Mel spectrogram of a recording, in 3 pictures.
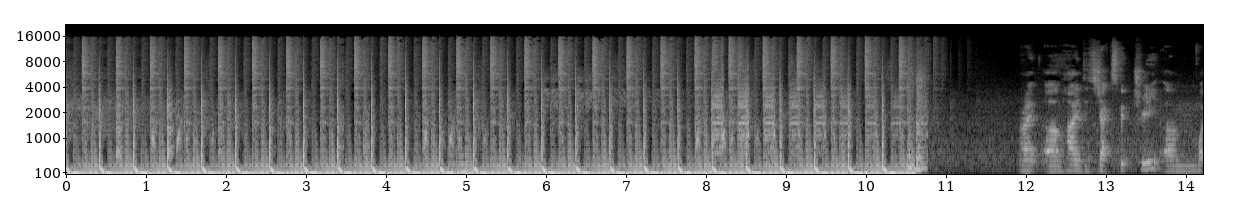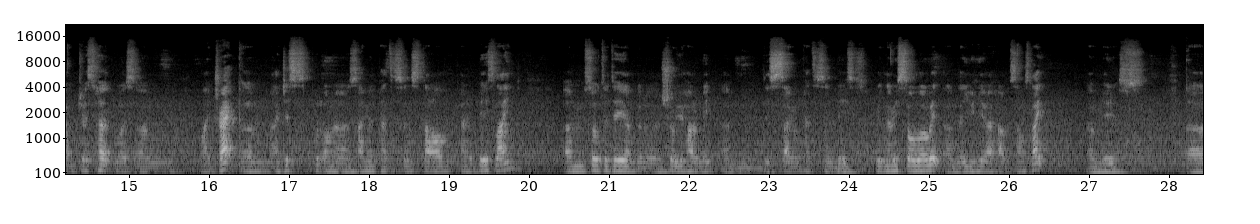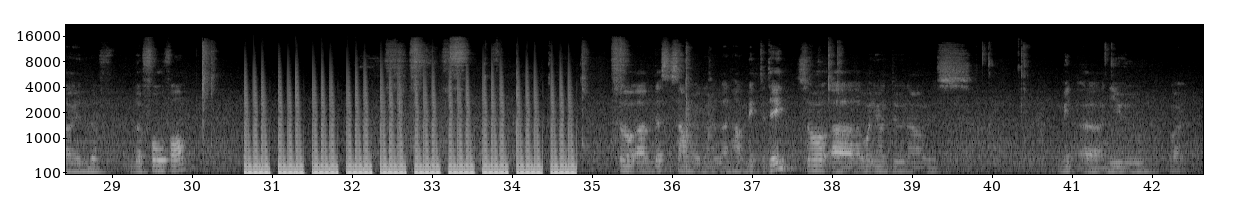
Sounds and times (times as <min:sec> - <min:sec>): Trance music: 0:00.0 - 0:10.9, 0:30.7 - 0:34.8.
